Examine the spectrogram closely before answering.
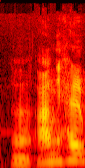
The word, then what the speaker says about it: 앙헬: 그냥 이거는 앙헬 폭포 맞아요. 앙헬 폭포는 세계에서 가장 높은 폭포이다. 앙헬 폭포예요. 미안해, 엔젤이라고 읽었네.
